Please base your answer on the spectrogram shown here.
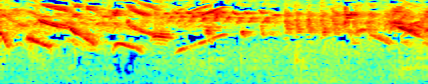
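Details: Captive green-winged saltator males in a singing dispute. Bright whistled downslurs open the passage, followed by rapid buzzy trilled notes and more whistles from overlapping birds.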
